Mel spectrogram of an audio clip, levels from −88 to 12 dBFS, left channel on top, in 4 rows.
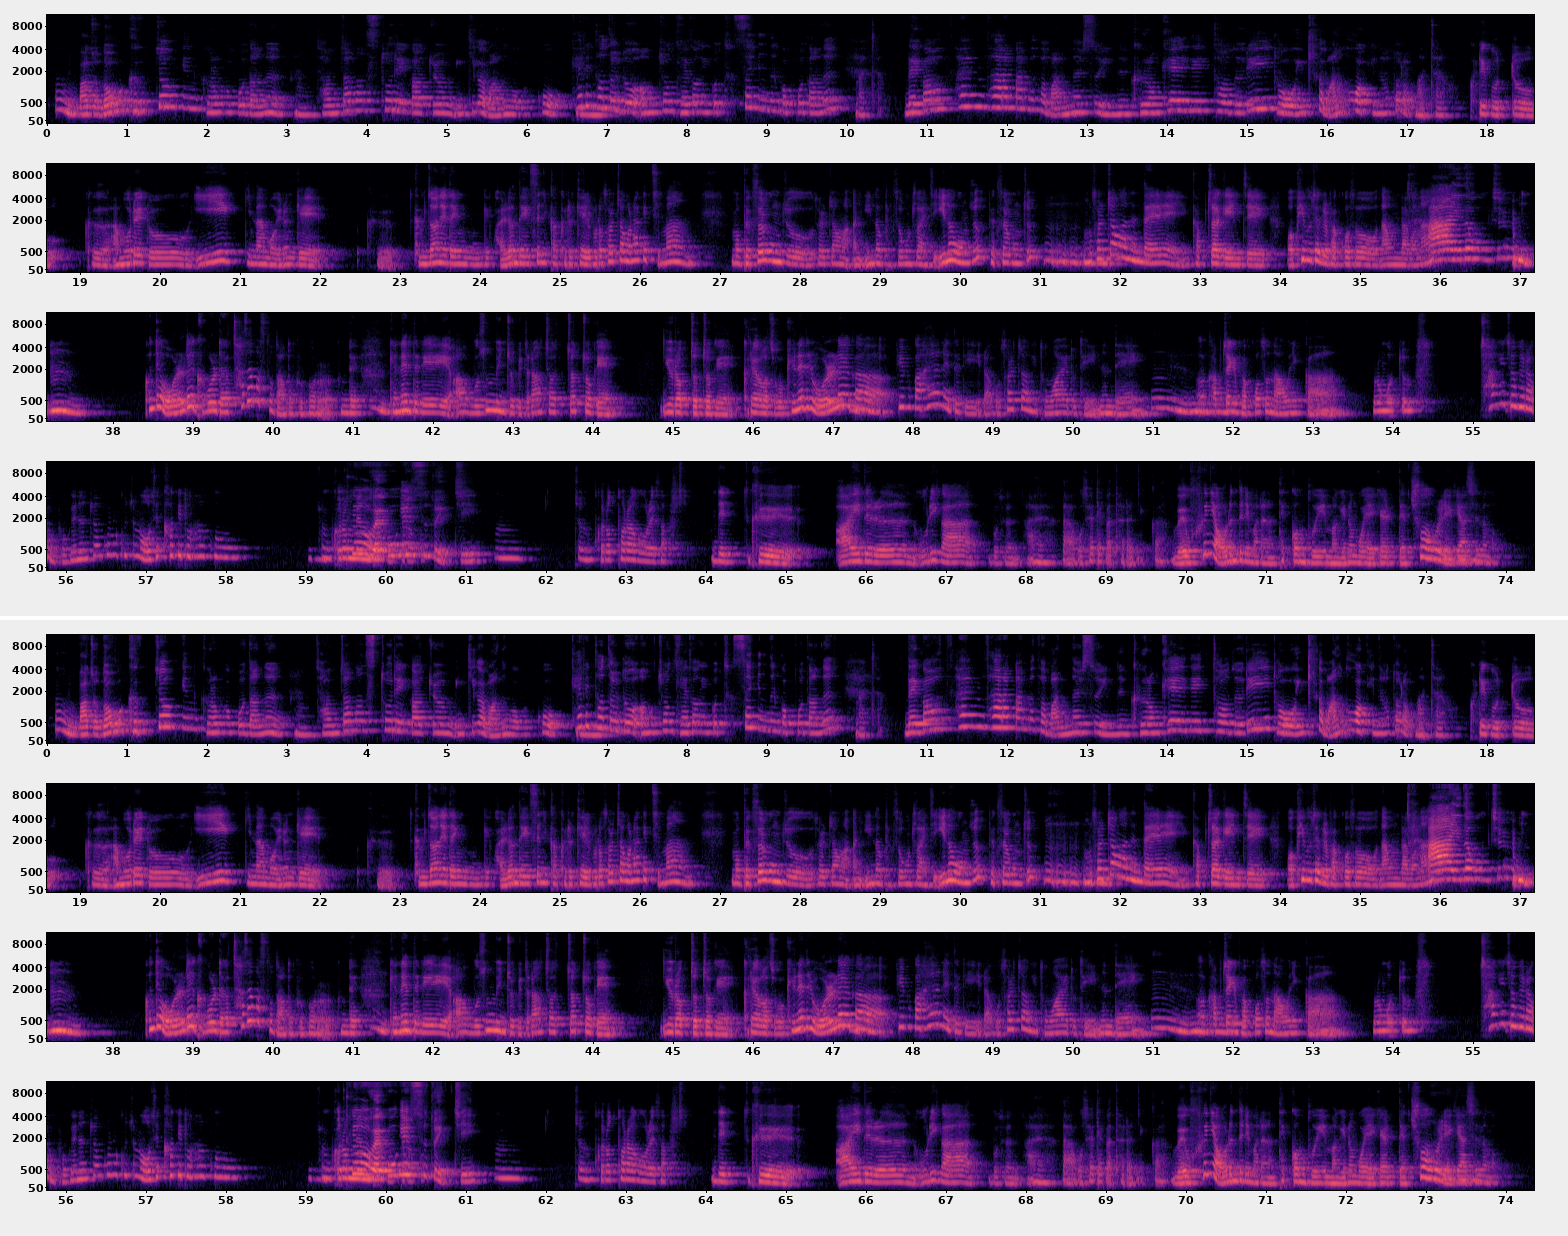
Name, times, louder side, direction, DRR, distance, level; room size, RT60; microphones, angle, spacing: voice 1, 0.1-3.0 3.4-8.4 8.7-9.9 10.7-17.2 31.0-31.9 35.6-37.5 41.2-41.8 47.2-47.6 51.0-52.1 59.1-59.3 59.6-61.1 73.0-73.7, right 2 dB, 65° right, 5 dB, 0.9 m, -33 dB
voice 2, 6.6-7.0 10.1-10.2 17.1-17.5 17.9-18.7 19.1-22.0 22.7-22.9 23.2-26.7 27.1-31.0 31.5-35.9 36.9-37.6 38.4-44.3 44.8-51.0 51.5-53.4 53.8-54.4 55.1-58.2 59.2-59.9 61.4-61.8 62.4-63.6 64.1-65.1 65.6-69.4 69.6-73.9, right 1 dB, 5° right, 3 dB, 0.4 m, -31 dB
8.9 x 4.4 x 2.9 m, 0.64 s
head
